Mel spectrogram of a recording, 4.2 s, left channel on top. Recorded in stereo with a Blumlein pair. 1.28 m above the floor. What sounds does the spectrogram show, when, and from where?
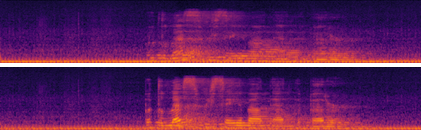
0.0 s an engine running: 5° left, 1.3 m
1.4 s a woman speaking: 55° right, 5 m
